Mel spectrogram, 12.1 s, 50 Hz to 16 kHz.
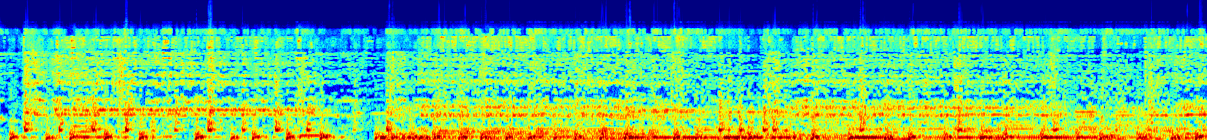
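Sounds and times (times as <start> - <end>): band playing: 0.0 - 12.0
choir singing: 0.0 - 12.0.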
